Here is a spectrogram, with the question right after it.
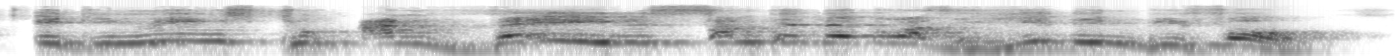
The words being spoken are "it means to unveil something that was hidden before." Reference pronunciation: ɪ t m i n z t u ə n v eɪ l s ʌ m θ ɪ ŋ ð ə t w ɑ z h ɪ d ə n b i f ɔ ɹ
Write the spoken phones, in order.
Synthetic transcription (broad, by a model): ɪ t m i n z t u ə n v eɪ l s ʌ m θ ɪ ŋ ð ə t w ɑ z h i d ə n b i f ɔ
